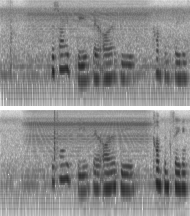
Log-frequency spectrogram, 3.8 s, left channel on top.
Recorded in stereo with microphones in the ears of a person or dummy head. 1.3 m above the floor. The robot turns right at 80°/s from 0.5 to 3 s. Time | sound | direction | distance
1.0 | a woman speaking | 100° left | 0.5 m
